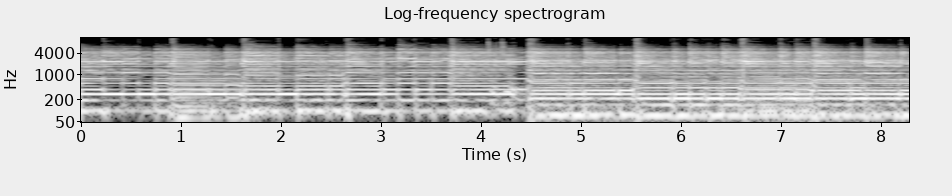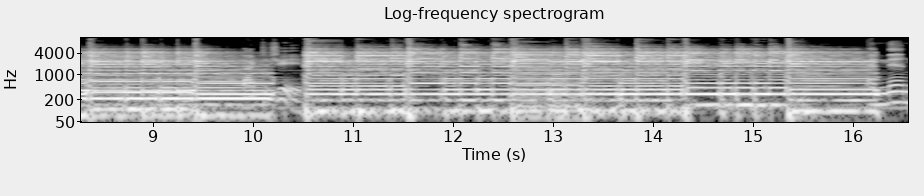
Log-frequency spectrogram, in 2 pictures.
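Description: Electric guitar played through a tube amp: picked, ringing notes outlining a G chord and then a D chord shape around a barred index finger. The chord changes about four and a half seconds in, and again just after ten seconds following a brief break.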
